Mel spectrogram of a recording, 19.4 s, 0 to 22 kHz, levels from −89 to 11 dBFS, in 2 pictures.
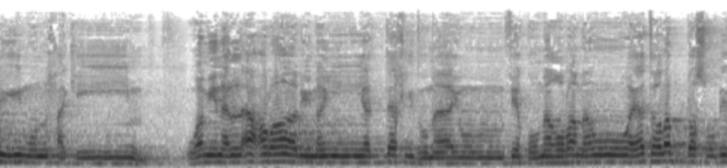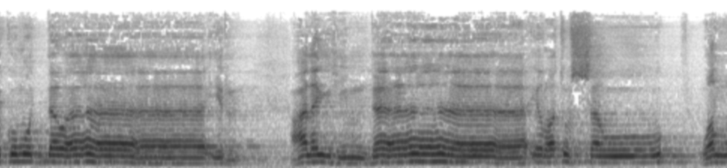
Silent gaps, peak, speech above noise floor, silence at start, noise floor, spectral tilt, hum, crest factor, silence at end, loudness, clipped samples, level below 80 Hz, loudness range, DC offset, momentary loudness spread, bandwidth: none; 0 dBFS; 25 dB; 0 s; -37 dBFS; -5.5 dB/octave; none; 12 dB; 0 s; -13 LUFS; under 0.1%; -54 dBFS; 3 LU; under 0.1%; 7 LU; 16.5 kHz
